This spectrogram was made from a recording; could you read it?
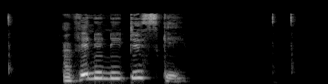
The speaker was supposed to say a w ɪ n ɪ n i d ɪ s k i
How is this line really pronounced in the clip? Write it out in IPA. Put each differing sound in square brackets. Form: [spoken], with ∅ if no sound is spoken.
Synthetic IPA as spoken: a [v] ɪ n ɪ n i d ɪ s k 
